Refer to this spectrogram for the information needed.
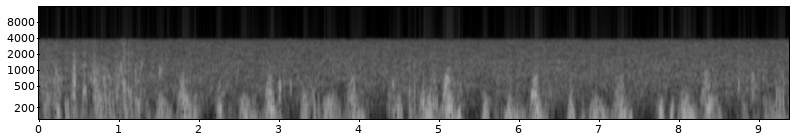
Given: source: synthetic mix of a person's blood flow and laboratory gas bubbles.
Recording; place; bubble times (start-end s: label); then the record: Doppler ultrasound of blood flow; precordium
0.00-0.41 s: bubbles
0.53-1.32 s: bubbles
1.46-1.56 s: bubbles
2.97-3.19 s: bubbles
3.31-3.54 s: bubbles
3.64-3.72 s: bubbles
4.34-4.55 s: bubbles
4.60-5.03 s: bubbles
8.71-8.79 s: bubbles
8.82-9.03 s: bubbles
9.19-9.37 s: bubbles
From the record:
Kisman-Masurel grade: 232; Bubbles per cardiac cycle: several, 3 to 8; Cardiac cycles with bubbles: 50 to 99%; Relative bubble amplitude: moderate (0.250 to 0.450); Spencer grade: 3 (all of the cardiac periods contain showers or single bubble signals, but not dominating or overriding the cardiac motion signals); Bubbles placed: only in the low amplitude regions of the cardiac cycle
